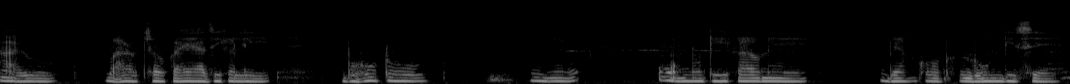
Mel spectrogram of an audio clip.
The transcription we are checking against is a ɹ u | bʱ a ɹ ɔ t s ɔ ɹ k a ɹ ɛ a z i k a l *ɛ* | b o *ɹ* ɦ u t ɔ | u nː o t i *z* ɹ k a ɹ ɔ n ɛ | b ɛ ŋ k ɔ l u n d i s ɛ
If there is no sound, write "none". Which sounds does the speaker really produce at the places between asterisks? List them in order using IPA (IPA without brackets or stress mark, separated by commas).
i, none, none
